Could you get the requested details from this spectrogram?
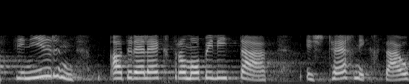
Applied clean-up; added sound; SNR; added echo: none; none; none; none.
